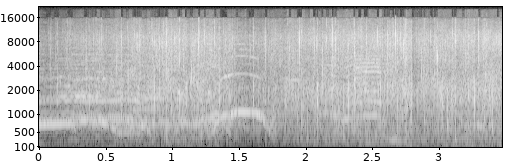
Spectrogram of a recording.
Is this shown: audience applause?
yes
